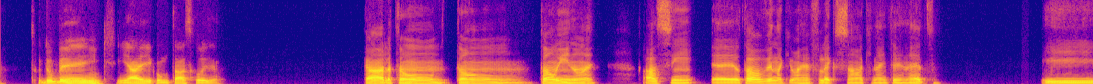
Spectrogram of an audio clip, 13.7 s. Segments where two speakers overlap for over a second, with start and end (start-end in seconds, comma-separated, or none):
none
